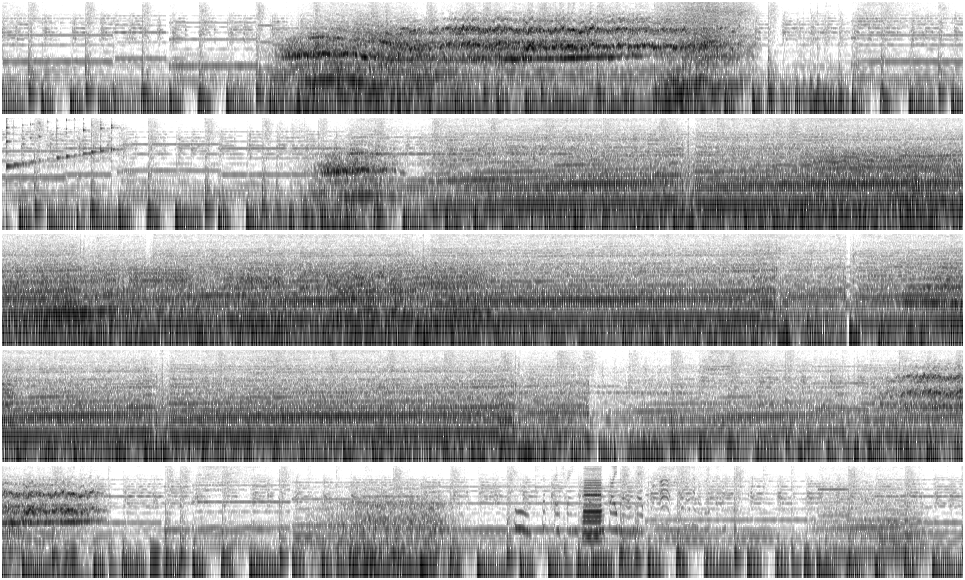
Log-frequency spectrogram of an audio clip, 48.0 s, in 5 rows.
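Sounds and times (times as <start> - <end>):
background music: 0.0 - 48.0
cartoon race car engine revving: 2.6 - 7.6, 12.6 - 39.5, 41.5 - 45.8, 46.6 - 47.8.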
